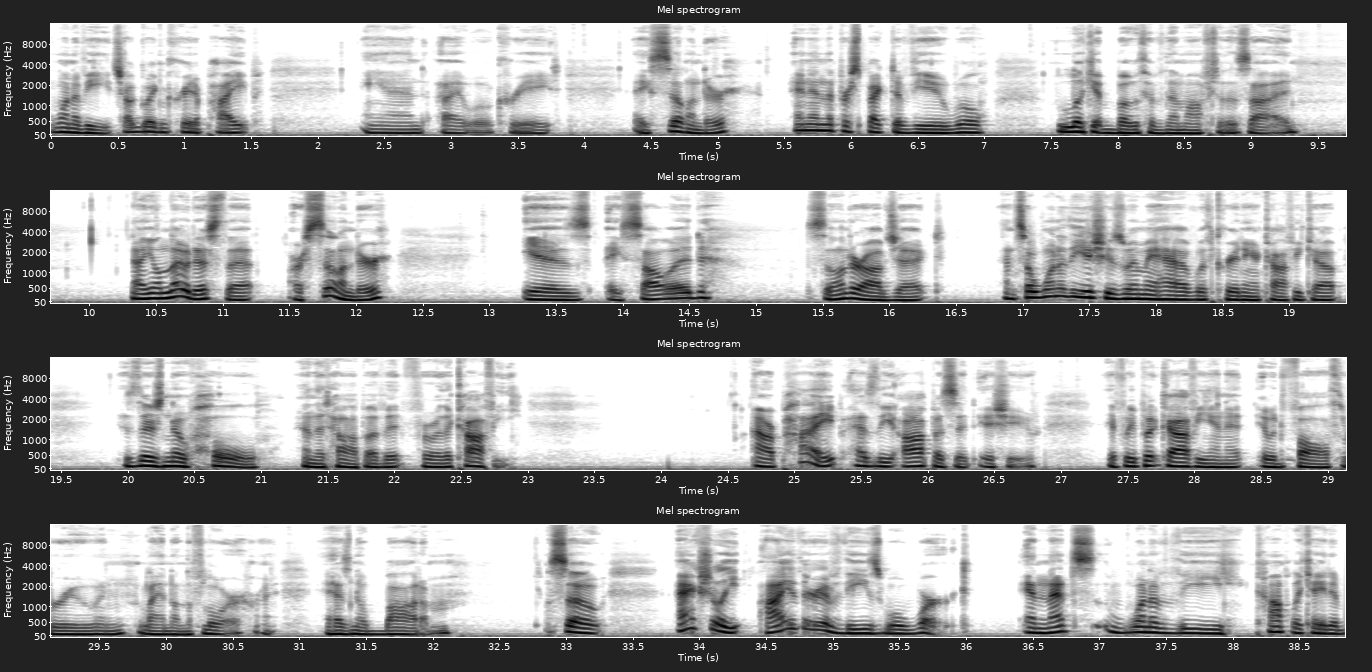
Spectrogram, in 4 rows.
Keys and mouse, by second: 0.8 click, 4.0 click, 4.9 space, 7.0 alt+click, 12.1 space, 13.0 alt+middle click, 13.9 alt+click, 24.7 alt+click, 26.0 alt+middle click, 27.0 click, 31.0 alt+click.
